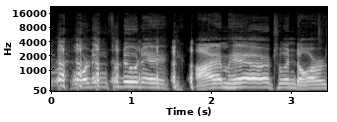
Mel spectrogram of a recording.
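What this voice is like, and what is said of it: John Kerry impression. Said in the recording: “I actually do a fairly good John Kerry impersonation ... a good impersonation”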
